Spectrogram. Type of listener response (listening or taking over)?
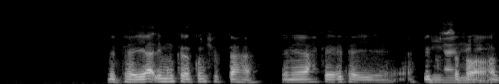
taking over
